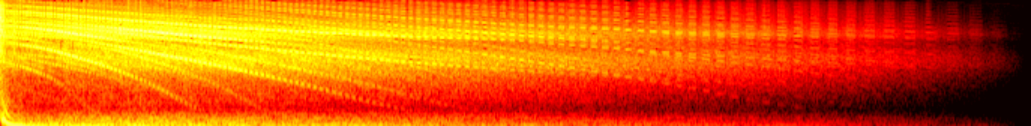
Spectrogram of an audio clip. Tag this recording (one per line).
boom
trance
climax
house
